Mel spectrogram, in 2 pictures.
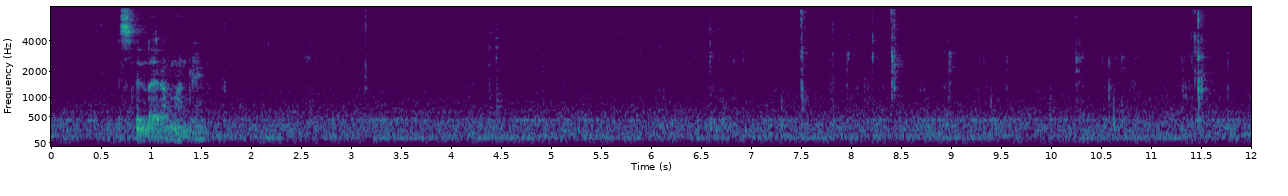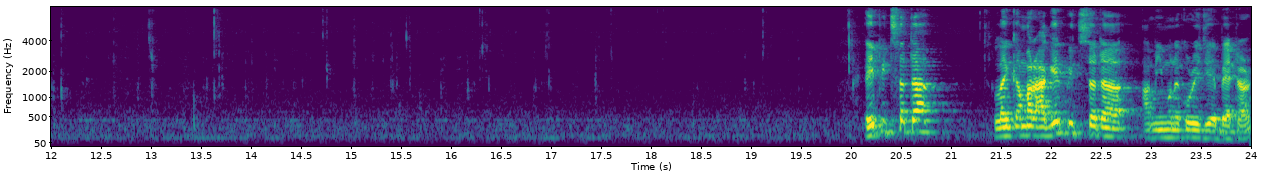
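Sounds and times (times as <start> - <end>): low room hum: 0.0 - 24.0
faint chewing: 1.7 - 3.5, 4.1 - 20.2.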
